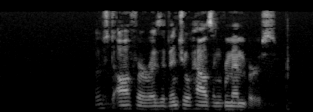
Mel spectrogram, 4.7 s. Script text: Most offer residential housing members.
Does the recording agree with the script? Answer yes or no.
yes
